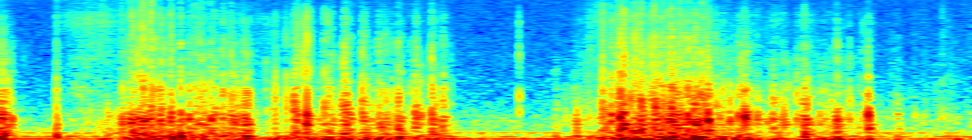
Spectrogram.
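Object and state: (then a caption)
Vinyl cosmetic bag being scratched. Long nails scratch rapidly across the top of an iridescent, textured holographic vinyl zippered cosmetic pouch, producing dense, fast scratching with a low, rumbling body and crisp bursts of brighter texture. The strokes come in two longer flurries separated by a brief quieter pause.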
